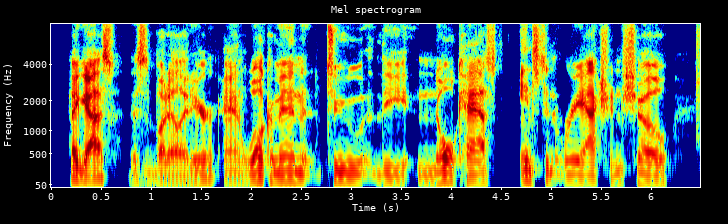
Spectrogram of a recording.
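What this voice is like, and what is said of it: Strained, partly lost voice. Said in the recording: “my voice is kind of jacked ... I don't want to lose my voice again. I almost have it back, not fully”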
